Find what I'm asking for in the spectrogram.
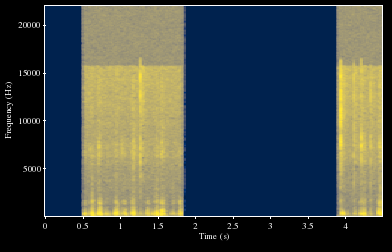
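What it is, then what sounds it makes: Scratch card being scratched. A coin held between the fingers scratches the remaining latex coating off the numbers on a thin, flat, printed cardboard lottery scratch card. Repeated quiet, raspy scratching strokes come in two bursts separated by a long silence, with a low-mid scraping tone and little high-end hiss.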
